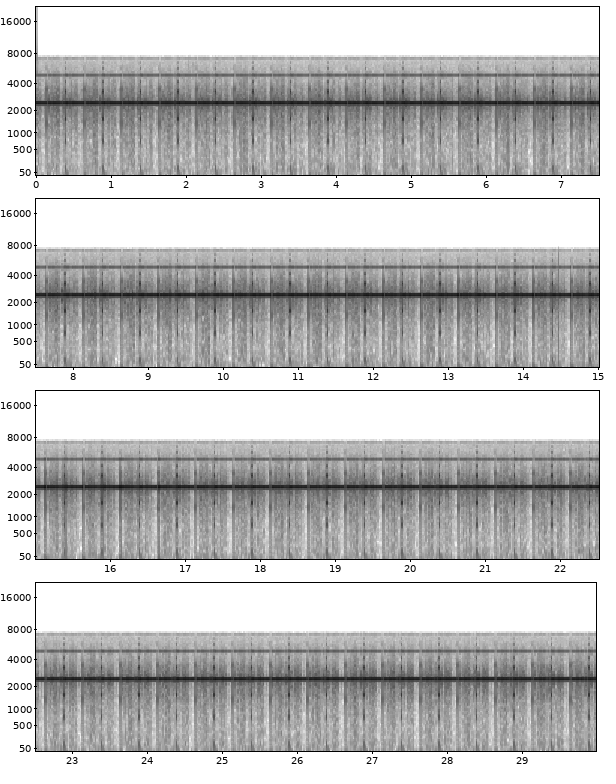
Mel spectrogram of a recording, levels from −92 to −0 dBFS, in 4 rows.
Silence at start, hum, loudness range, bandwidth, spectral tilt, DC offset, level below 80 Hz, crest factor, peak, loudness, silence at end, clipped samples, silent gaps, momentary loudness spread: 0 s; none; 1 LU; 7.6 kHz; 0.5 dB/octave; under 0.1%; -56 dBFS; 8 dB; -2 dBFS; -8 LUFS; 0 s; under 0.1%; none; 1 LU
